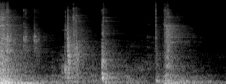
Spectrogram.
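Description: A metal toolbox drawer slides out with a scraping rumble, followed by a couple of thuds and clatters close by.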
